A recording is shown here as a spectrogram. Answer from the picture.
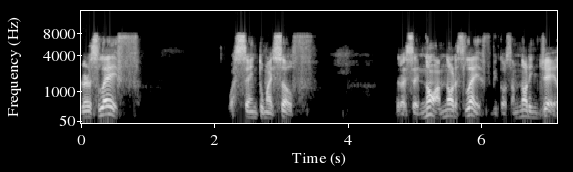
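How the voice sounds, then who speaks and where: Talking at a fairly slow pace with a non-native accent, a man leaves long, frequent pauses and his loudness swings widely. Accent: non-native English pronunciation. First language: not English. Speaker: motivational speaker. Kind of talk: motivational monologue.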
